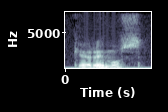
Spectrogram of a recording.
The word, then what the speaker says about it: queremos: You've got quiero, quieres, quiere, and then queremos, the stress has shifted onto the ending.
